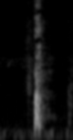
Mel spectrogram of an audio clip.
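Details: Toby, a Labrador, barks while trying to swim: one short, loud, harsh bark, with a faint sound just after it and calm surroundings otherwise.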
